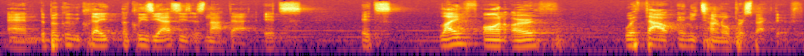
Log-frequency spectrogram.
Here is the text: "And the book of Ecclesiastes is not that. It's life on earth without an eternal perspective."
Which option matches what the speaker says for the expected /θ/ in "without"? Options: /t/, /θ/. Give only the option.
/θ/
